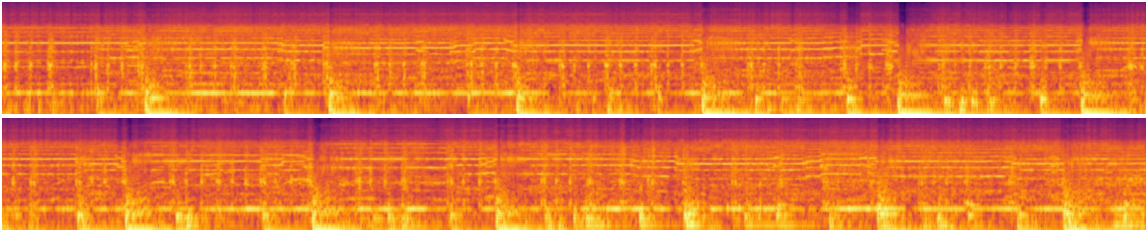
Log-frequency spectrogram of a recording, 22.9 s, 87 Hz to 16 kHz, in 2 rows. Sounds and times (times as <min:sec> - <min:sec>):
Bagpipes: 0:00.0 - 0:22.8.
